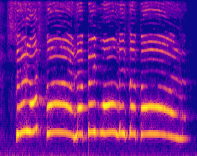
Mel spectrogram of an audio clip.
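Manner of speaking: high, loud panicked scream; Trouillette screaming. Acted. Scared Trouillette screams to her friends in panic. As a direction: shriek it as if the bath will swallow you. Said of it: "Trouillette a hurlé".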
